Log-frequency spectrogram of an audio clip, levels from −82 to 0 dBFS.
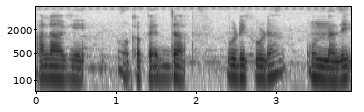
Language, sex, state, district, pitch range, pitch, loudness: Telugu, male, Andhra Pradesh, Sri Satya Sai, 110-125 Hz, 115 Hz, -19 LUFS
